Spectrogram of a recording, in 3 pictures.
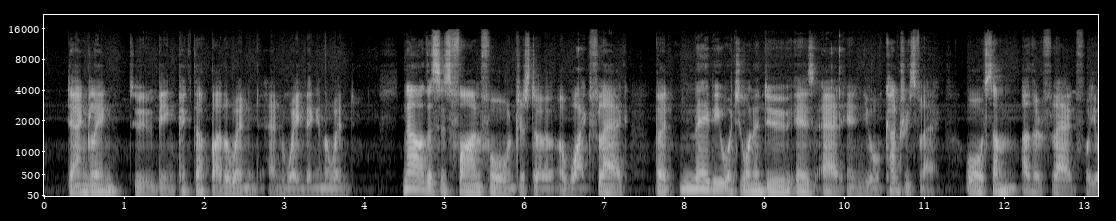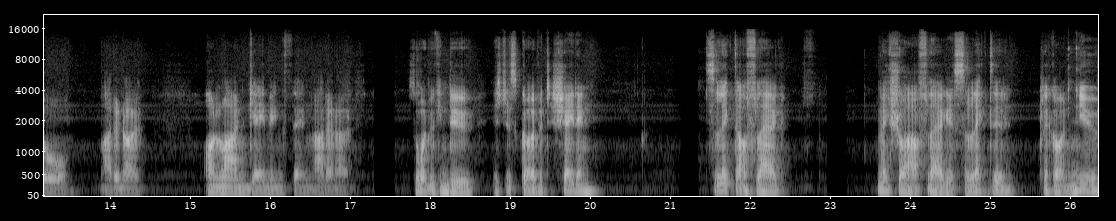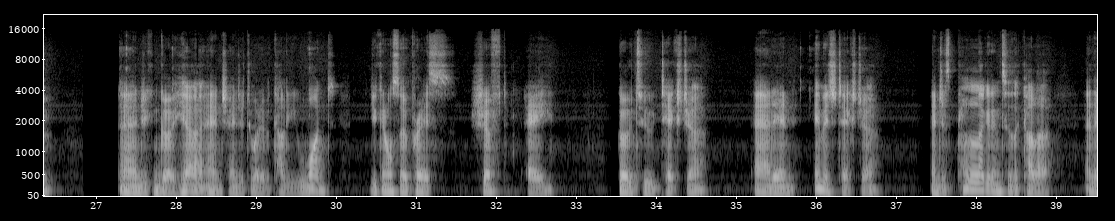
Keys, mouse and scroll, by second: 4.1 click, 5.1 click, 7.6-8.1 scroll up 1, 9.8 click, 19.6 click, 21.3 click, 21.9 middle click, 22.6-23.0 scroll up 2, 22.7 middle click, 23.2 middle click, 23.8 click, 23.8 scroll up 1, 24.1 shift+middle click, 26.0 click, 26.8 click, 27.3 click, 37.6 click.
